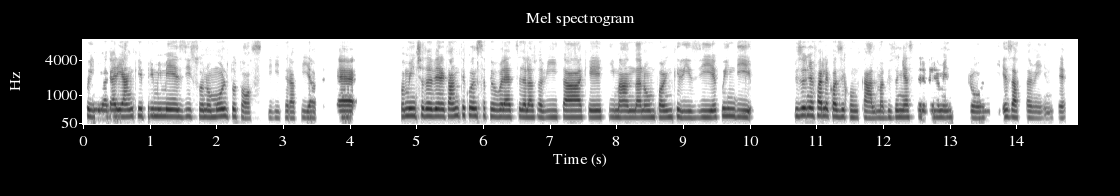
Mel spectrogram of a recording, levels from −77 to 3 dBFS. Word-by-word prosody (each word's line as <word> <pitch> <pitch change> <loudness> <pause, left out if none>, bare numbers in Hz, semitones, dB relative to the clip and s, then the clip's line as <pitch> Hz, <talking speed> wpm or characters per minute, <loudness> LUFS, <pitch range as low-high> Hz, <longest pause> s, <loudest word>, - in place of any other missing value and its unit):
quindi, 200 -2 0
magari, 205 +1 +2
anche 210 +2 +1
i 220 - -1
primi 220 -1 -1
mesi 210 -1 +1
sono 200 0 -1
molto 210 +1 +1
tosti 175 -1 -7
di 175 0 -14
terapia, 175 0 -6
perché 185 - +2 0.6
cominci 225 +1 +2
ad 225 - +2
avere 215 -1 +5
tante 225 +3 +1
consapevolezze 210 -3 +1
della 195 -1 +2
tua 195 0 -3
vita 195 0 +2
che 190 0 0
ti 195 0 -9
mandano 190 0 +1
un 190 0 -2
po' 190 0 -1
in 190 +1 0
crisi, 185 -1 -2
e 195 +1 0
quindi, 205 -3 -1 0.6
bisogna 235 +1 +3
far 230 0 +4
le 225 - +3
cose 205 -1 +1
con 190 -2 -4
calma, 180 0 -2
bisogna 195 +1 -1
essere 195 0 -5
veramente 190 0 -4 0.2
pronti 175 0 -6
esattamente. 180 -3 -4
195 Hz, 160 wpm, -22 LUFS, 185-210 Hz, 0.6 s, avere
